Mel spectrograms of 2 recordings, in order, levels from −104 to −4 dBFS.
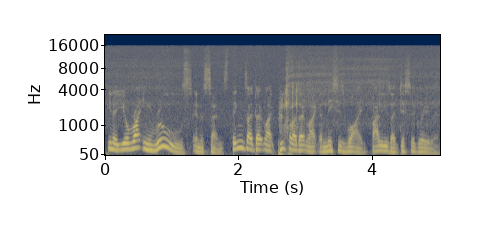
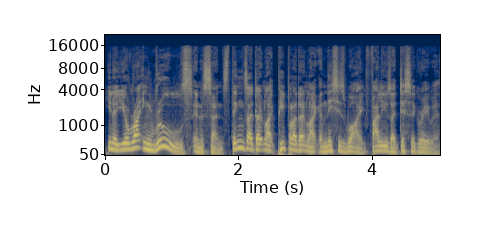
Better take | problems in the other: second | hiss; loud; throughout; 8 dB below the speech

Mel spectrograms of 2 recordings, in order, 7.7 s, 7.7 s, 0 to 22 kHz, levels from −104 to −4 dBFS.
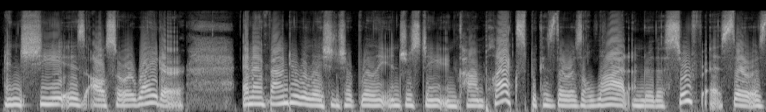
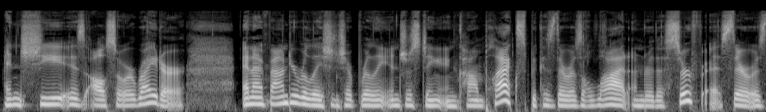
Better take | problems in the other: second | distortion; heavy; 7 dB below the speech

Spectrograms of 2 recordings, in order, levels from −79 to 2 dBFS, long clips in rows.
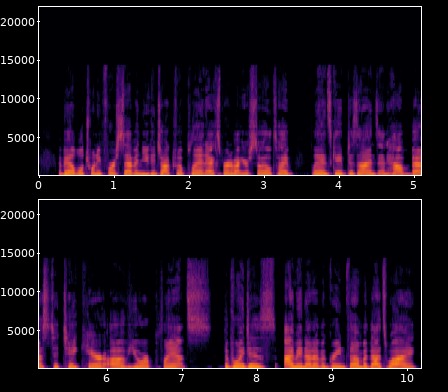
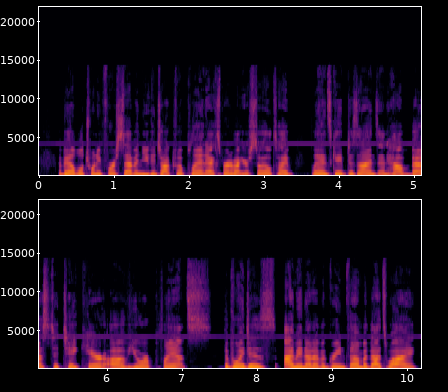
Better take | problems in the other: first | high-pitched whine; faint; throughout; 4 kHz, 30 dB below the speech

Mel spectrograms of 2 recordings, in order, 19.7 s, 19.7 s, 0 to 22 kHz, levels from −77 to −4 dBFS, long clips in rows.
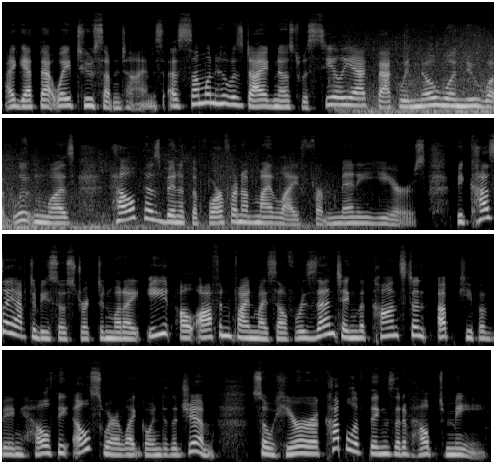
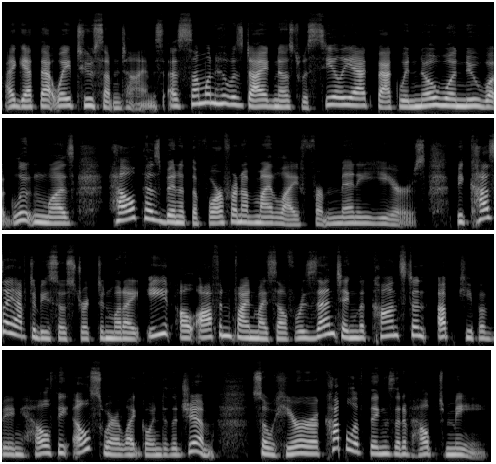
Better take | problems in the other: second | household noises; noticeable; throughout; 15 dB below the speech

